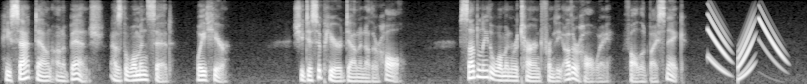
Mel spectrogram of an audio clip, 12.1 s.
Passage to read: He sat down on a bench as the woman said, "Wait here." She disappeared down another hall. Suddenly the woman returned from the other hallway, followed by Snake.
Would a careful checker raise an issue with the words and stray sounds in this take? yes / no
yes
